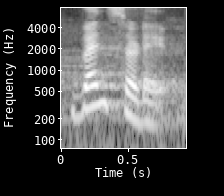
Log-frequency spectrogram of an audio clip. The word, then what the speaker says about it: Wednesday: In this word, L is a silent letter. L is not sounding. Almond. So, second word. Wednesday.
